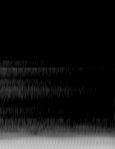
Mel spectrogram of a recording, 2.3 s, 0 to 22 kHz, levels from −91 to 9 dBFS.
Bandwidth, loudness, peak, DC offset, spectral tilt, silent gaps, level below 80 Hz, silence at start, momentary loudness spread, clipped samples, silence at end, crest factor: 0.5 kHz; -20 LUFS; -10 dBFS; under 0.1%; -15 dB/octave; none; -20 dBFS; 0 s; 2 LU; under 0.1%; 0 s; 8 dB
